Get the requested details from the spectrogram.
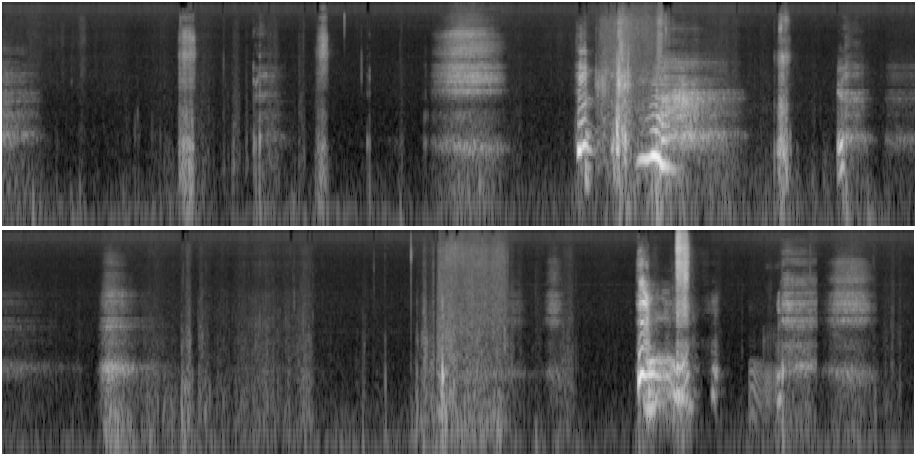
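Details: Several deliberately stifled, muffled sneezes with quick inward catches of breath, held back rather than fully released while trying to stay quiet; an older recording.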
